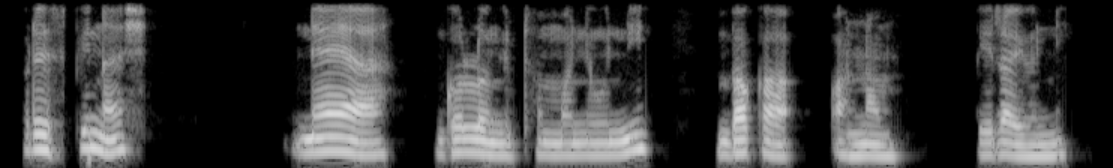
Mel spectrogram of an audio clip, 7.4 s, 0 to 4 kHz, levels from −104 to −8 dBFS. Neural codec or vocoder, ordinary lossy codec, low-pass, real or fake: none; none; 3.6 kHz; real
